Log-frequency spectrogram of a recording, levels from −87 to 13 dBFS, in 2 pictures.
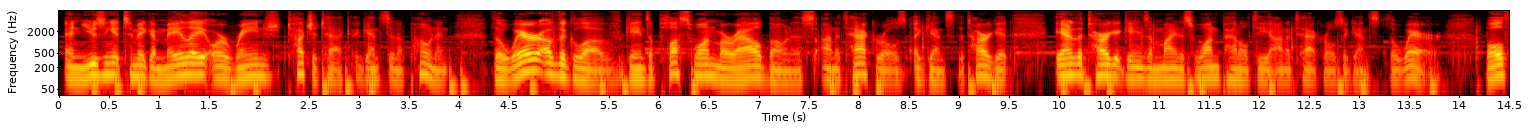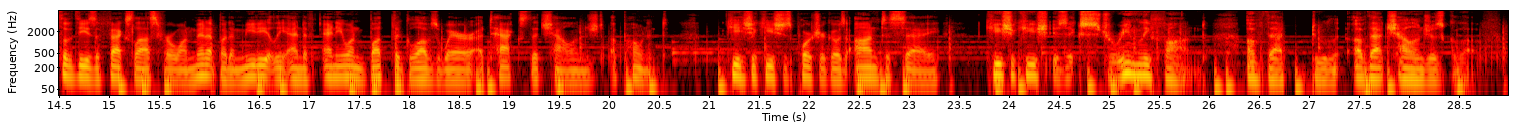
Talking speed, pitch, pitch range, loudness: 170 wpm, 95 Hz, 90-115 Hz, -26 LUFS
